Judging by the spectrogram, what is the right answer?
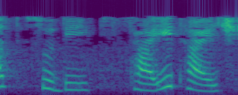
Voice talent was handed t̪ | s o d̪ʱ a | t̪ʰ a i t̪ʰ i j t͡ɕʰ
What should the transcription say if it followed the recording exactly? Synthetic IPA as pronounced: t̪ | s u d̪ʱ i | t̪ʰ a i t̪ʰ a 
